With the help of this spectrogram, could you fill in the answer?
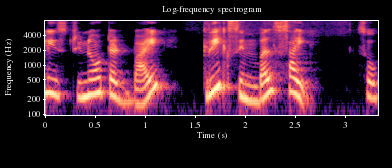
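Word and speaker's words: psi: denoted by Greek symbol sign so P is silent here site this is the symbol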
